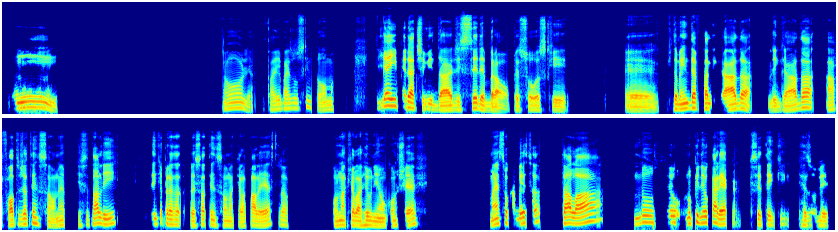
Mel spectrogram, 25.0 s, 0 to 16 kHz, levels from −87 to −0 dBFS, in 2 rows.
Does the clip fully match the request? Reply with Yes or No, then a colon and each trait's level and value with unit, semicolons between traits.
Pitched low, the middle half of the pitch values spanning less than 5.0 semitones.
No: low, 120 Hz; wide, 5.6 semitones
